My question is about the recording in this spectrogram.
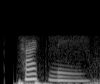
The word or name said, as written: hackney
